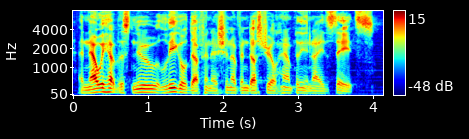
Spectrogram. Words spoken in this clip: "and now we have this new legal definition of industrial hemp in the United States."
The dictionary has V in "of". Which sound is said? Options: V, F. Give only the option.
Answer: V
